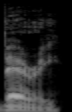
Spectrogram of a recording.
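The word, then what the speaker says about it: Bury: for the almighty dollar people in Bari pronounce it Barry like just like the rest of us it's funny because some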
